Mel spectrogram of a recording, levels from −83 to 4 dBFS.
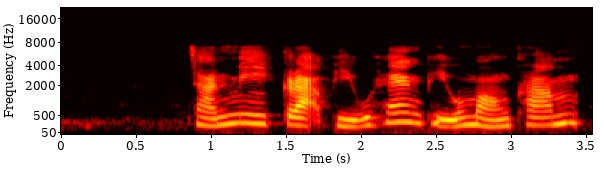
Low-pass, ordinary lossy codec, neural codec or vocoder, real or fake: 7.2 kHz; none; codec, 16 kHz, 2 kbps, X-Codec, WavLM features, trained on Multilingual LibriSpeech; fake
